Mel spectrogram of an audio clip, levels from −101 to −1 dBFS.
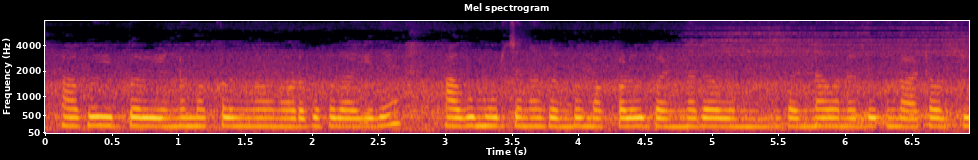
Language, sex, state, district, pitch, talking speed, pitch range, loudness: Kannada, female, Karnataka, Bellary, 220 Hz, 110 wpm, 215-225 Hz, -21 LUFS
